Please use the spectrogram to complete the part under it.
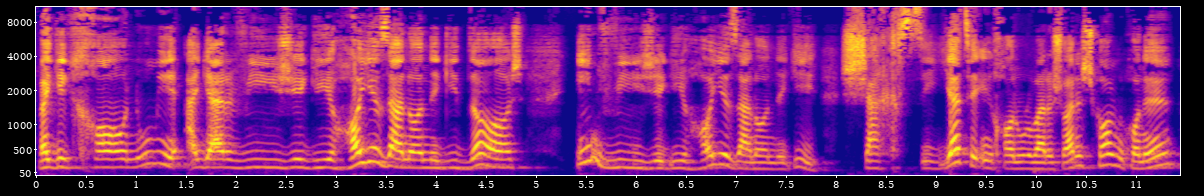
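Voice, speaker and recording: This lecturer, a man from Iran, talks forcefully about family life, raising rhetorical questions only to answer them and lingering on key phrases before speeding up. His pitch is fairly high, his intonation lively, and his tone slightly mellow.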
